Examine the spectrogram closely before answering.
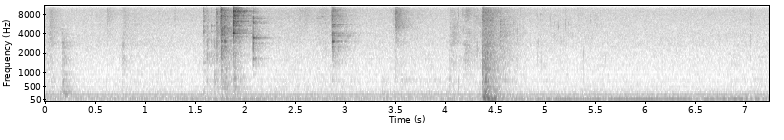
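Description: Kitchen utensil clatter as a plastic spoon scoops stir-fry from a steel wok onto a plate: a few light clicks about two seconds in, then one loud knock a little before halfway, over a steady low hum.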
